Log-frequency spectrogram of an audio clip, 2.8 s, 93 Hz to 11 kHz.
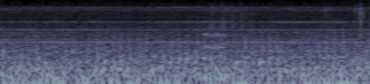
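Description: Simulated helicopter flight in FSX / P3D, heard as a steady, dense rotor and engine drone that stays at an even level throughout, with no talking.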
